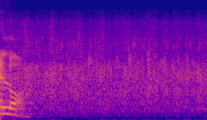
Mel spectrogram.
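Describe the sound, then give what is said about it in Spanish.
A church audience claps together as an applause to the Lord in a dense, steady wash, holding at an even, moderate loudness after a voice's last word cuts off at the very start. “Denle un aplauso al Señor, déselo usted, no deje que otros lo den,”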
